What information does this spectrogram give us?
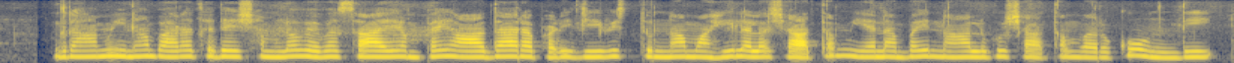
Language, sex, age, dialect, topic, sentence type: Telugu, female, 18-24, Southern, agriculture, statement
